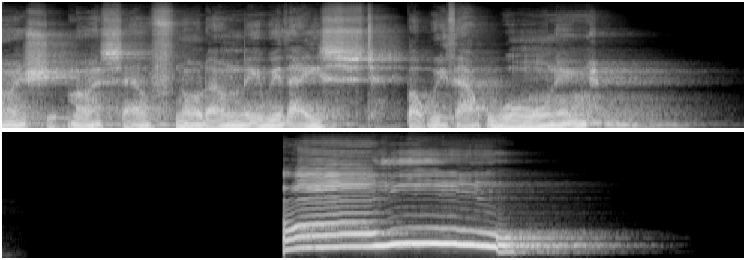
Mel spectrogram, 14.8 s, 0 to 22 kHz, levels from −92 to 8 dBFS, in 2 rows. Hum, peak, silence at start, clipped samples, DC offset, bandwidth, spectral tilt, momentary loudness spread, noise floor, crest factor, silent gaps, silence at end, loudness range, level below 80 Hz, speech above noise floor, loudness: none; 0 dBFS; 0 s; under 0.1%; under 0.1%; 18.5 kHz; -5 dB/octave; 13 LU; -64 dBFS; 12 dB; 7.76-10.22 s; 1.6 s; 9 LU; -20 dBFS; 54 dB; -10 LUFS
